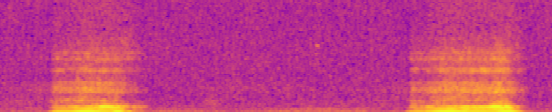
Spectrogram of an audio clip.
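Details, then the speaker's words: Severe snoring of a sleeping young woman: two loud, low, rattling snores on the in-breath, several seconds apart, with quiet between them in a small room. "При просмотре этого видео все будут думать, что мы издеваемся на девочку, которая просто спит, подобрав какой-то храб безумный."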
